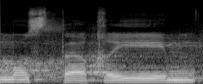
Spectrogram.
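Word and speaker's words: مستقيم: Maka ada yang mengingatkan ihdinas siratal mustaqim. Maka antara mus dengan taqim itu tidak boleh berjeda.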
